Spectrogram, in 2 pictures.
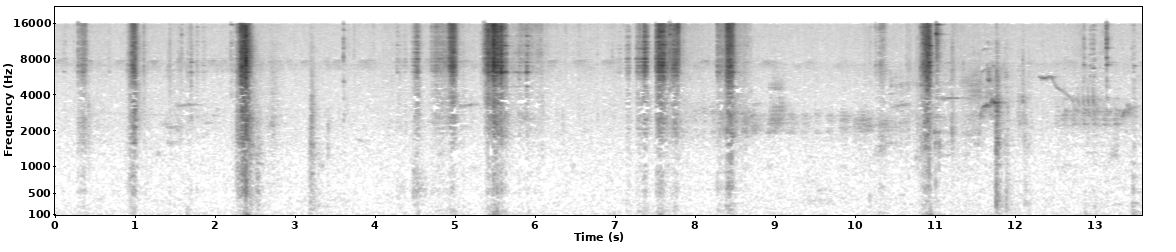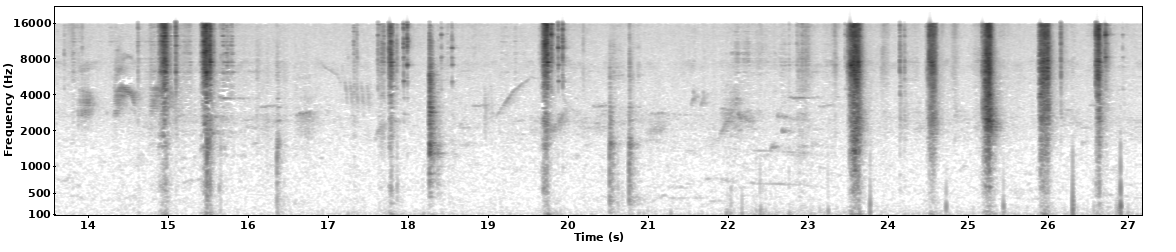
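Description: Red amaranth stalks being chopped on a boti, a curved blade fixed upright on a wooden base: irregular sharp, crisp clicks, roughly one a second, as each stalk is cut through.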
